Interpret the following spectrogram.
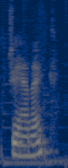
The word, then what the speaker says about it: Janiuk: my name is my last name is pronounced Yannick everyone gets it wrong um we probably uh pronounce it wrong ourselves because pretty sure it's like a polish name that would be pronounced very different in Poland but anyway uh yes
